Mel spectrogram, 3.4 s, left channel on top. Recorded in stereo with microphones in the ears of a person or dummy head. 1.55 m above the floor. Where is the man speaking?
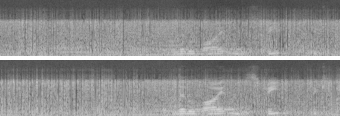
25° right (ahead or behind), 1.0 m.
